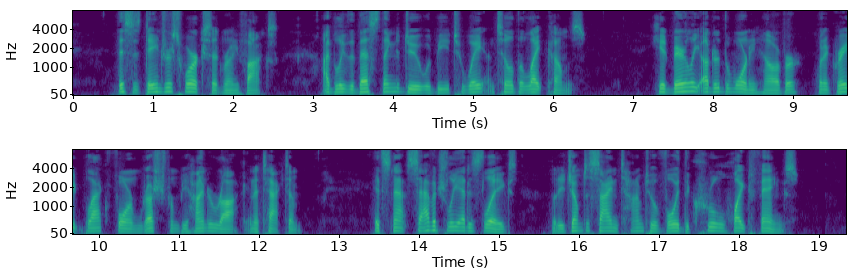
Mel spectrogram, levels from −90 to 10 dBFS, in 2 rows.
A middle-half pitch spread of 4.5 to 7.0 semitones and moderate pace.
No: average, 2.8 semitones; average, 185 wpm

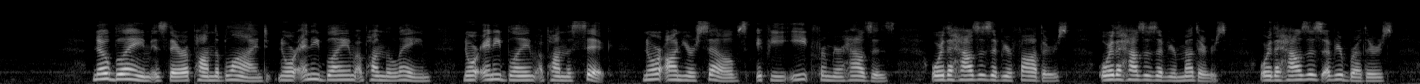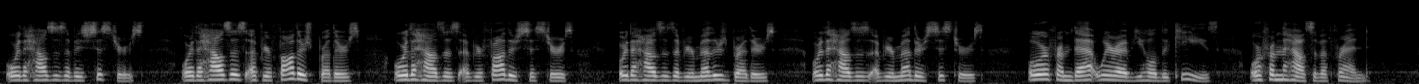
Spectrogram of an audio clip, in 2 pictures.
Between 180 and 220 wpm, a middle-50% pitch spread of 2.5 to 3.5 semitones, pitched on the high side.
Yes: fast, 205 wpm; average, 2.9 semitones; high, 195 Hz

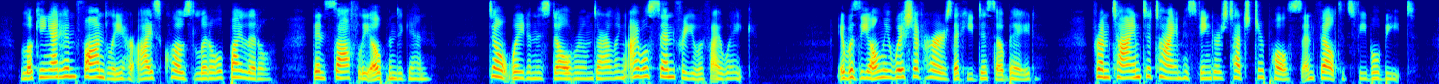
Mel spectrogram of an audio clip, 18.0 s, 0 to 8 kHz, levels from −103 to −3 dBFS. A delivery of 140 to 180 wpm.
Yes: average, 175 wpm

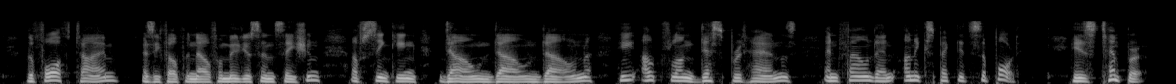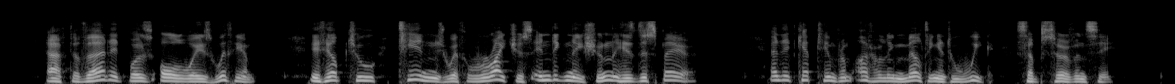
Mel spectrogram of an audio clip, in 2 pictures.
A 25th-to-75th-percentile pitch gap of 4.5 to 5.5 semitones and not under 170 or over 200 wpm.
No: average, 5.2 semitones; slow, 135 wpm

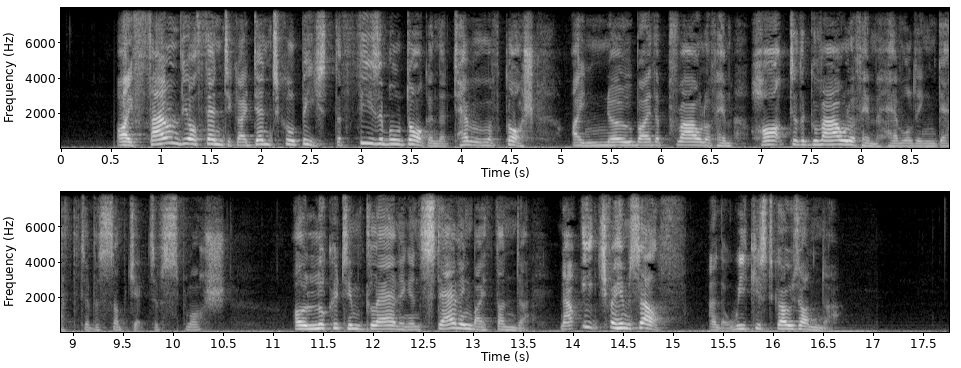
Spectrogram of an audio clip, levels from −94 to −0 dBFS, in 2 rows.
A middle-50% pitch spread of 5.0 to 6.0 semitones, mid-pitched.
No: wide, 5.5 semitones; high, 200 Hz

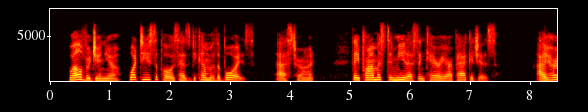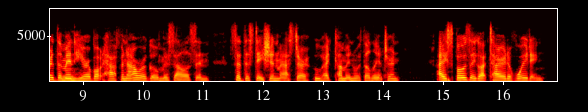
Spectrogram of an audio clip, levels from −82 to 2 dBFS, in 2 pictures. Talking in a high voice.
Yes: high, 205 Hz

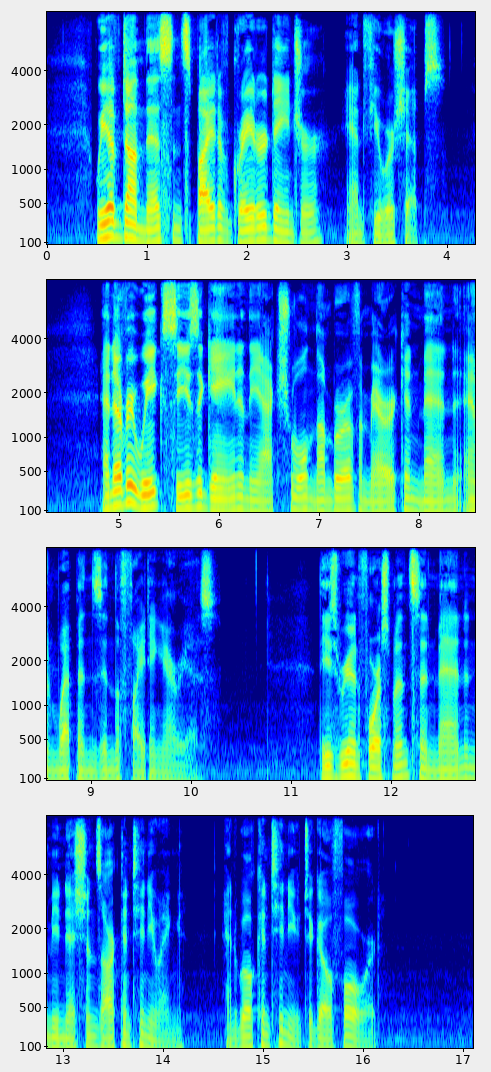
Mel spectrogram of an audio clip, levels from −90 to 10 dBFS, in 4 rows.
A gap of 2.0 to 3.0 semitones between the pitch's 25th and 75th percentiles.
No: average, 4.0 semitones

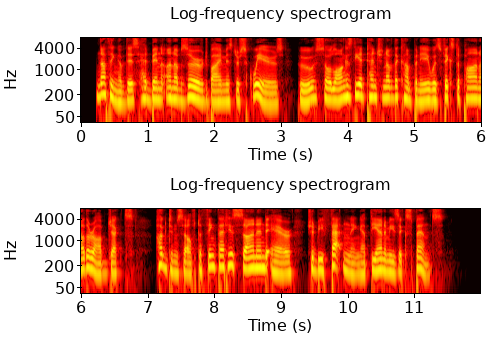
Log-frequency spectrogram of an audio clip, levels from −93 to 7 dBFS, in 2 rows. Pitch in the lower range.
No: medium, 150 Hz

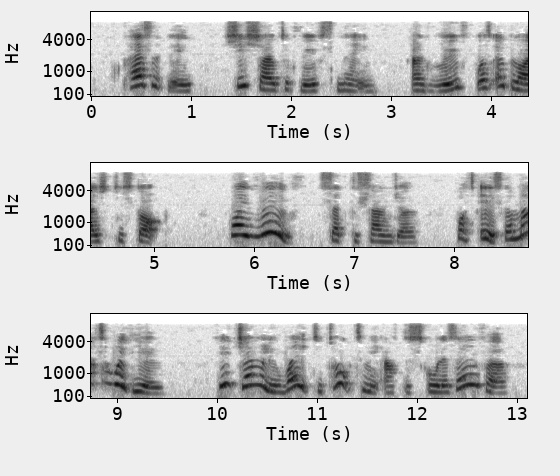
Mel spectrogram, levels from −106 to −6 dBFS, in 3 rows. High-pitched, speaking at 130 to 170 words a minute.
Yes: very high, 280 Hz; average, 145 wpm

